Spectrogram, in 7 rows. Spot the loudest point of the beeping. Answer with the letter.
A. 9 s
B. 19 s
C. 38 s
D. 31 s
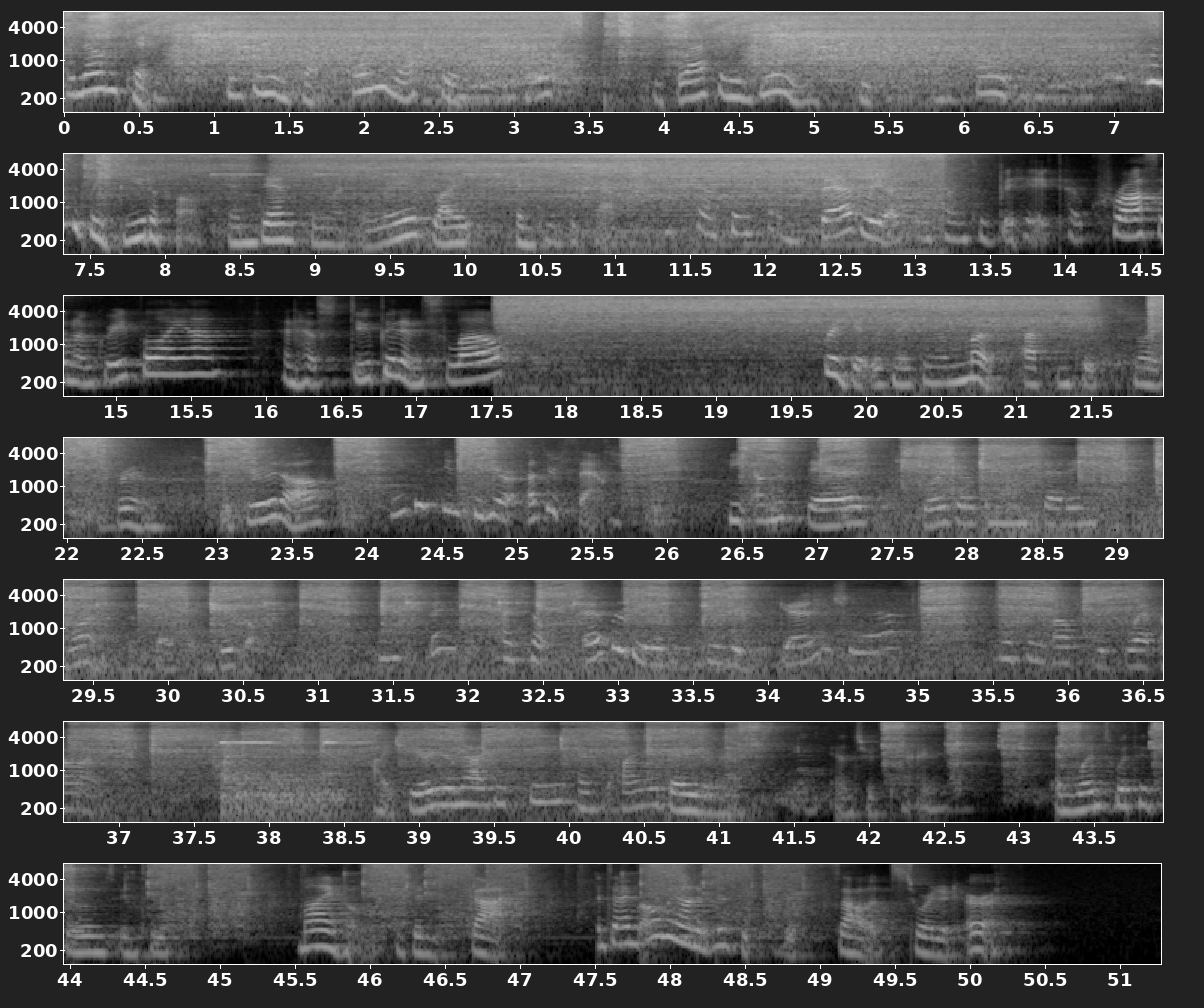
C.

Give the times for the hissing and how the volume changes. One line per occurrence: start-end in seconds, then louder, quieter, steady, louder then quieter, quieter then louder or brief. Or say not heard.
0.0-13.2 quieter then louder
17.5-49.1 quieter.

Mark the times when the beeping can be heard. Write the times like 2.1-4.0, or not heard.
8.3-10.2, 37.6-38.6.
